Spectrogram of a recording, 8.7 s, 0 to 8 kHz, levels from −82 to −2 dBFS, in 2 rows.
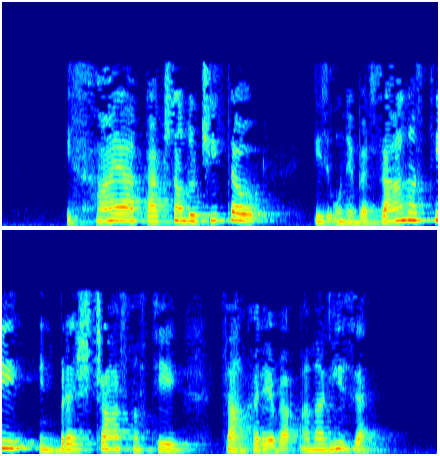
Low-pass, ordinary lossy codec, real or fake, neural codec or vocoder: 7.2 kHz; MP3, 24 kbps; fake; codec, 44.1 kHz, 7.8 kbps, Pupu-Codec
